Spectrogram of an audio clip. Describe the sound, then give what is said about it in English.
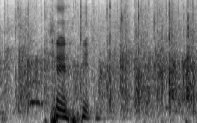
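Audience applause at a stand-up comedy show: a burst of clapping mixed with crowd noise, fairly quiet and uneven, with a voice speaking over it as the clapping carries on. “Can't believe you're all applauding that.”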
